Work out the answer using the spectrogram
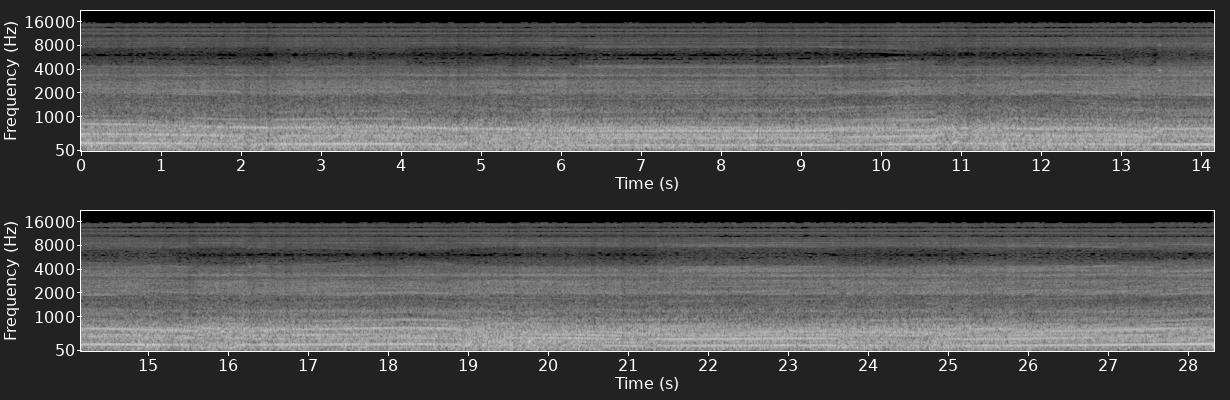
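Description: Road-racing motorcycle engine running hard on track, its note falling and rising several times with throttle and gear changes, under steady wind and road rush on a low-mounted camera.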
